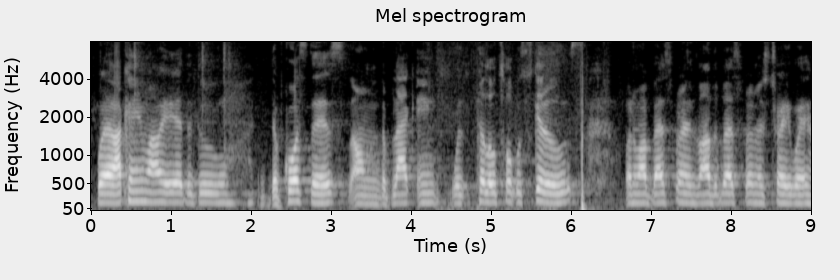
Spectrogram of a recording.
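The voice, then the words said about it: Heavy Brooklyn New York accent. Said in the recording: “with the heavy accent, we know you not from the city ... growing up in Brooklyn, New York”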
